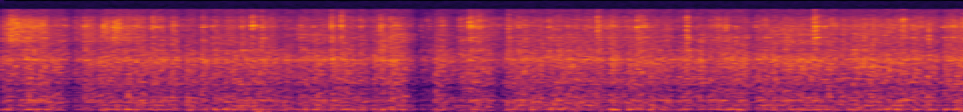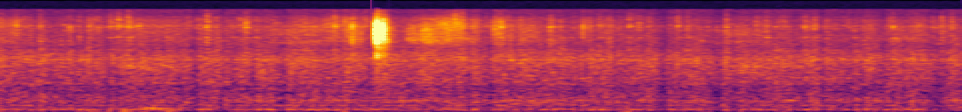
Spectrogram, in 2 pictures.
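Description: Steady low hum, with faint rustling of paper and a tape measure being handled and one short rustle about eight seconds in.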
